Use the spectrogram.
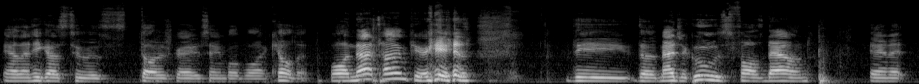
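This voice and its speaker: Higher-voiced man rambling through movie talk. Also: a little slow. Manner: rambling, profane, filler-heavy storytelling. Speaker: podcast host. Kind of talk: casual movie review chat.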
